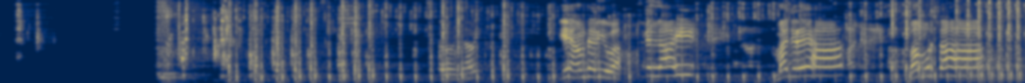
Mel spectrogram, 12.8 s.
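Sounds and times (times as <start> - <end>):
speech: 2.0 - 3.0, 5.6 - 6.4, 7.0 - 8.8, 9.7 - 10.7, 11.4 - 12.6
engine starting and chugging: 2.9 - 12.8.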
